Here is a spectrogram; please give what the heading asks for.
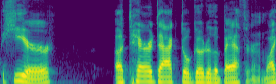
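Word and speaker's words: pterodactyl: you not hear a terod Dactyl go to the bathroom why can you not hear because the because the p is silent can't hear it because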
